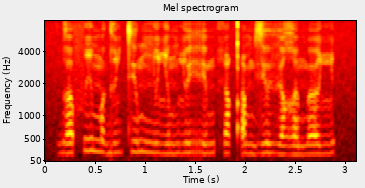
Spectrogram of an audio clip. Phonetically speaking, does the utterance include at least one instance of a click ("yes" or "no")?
no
